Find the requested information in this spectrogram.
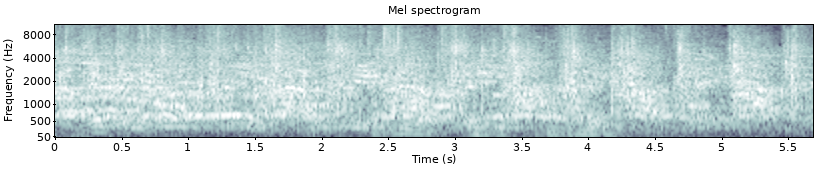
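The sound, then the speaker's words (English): A live audience of fans yells and shouts together in a loud, continuous roar, many voices overlapping in rough chanted bursts without a break for the whole stretch. “I think they're yelling that because they're all fans.”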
